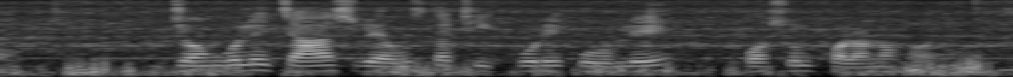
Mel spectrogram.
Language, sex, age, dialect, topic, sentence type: Bengali, female, 36-40, Standard Colloquial, agriculture, statement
